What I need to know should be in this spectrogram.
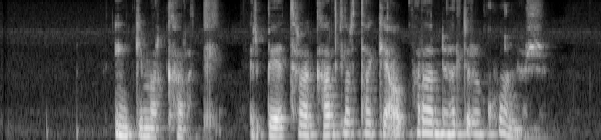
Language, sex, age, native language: Icelandic, female, 40-49, Icelandic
